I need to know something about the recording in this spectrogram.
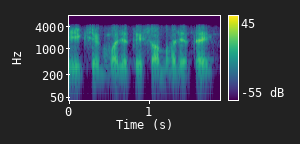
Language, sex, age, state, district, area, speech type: Maithili, male, 30-45, Bihar, Muzaffarpur, urban, conversation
